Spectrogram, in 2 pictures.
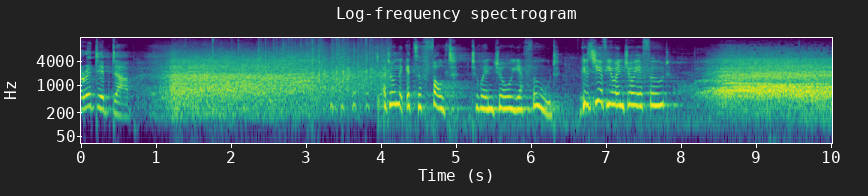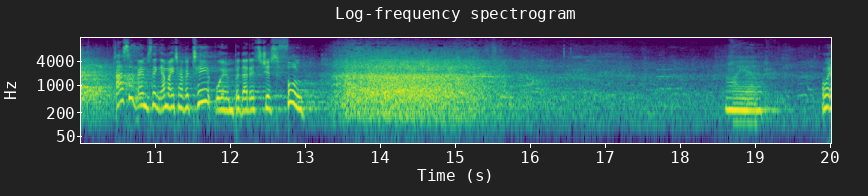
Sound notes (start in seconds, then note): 8.2 audience cheering; 13.2 audience laughing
